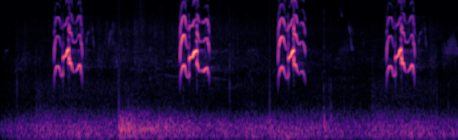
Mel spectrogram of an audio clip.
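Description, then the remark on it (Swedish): An American golden plover calls four times at steady intervals, each a high, clear, warbling whistle with quick up-and-down inflections, over a faint low rumble with no voices. “Och då kan vi ta och lyssna eh, och höra hur amerikansk tundrapipare kan låta om, om ni tycker att det kan vara lite likt.”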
